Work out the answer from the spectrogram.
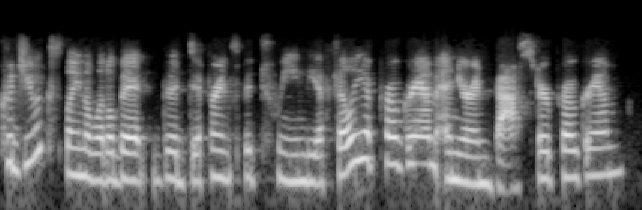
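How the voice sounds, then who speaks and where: A woman's voice: on the high side, lively intonation, a little fast, fairly bright tone, dry recording, muffled recording. A woman hosting a webinar interview, upbeat and affirming as she asks questions over a video call. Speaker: webinar host.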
